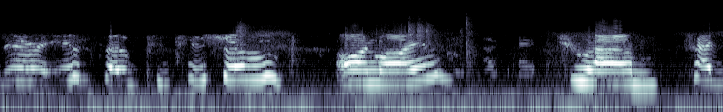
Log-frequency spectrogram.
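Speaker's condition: Cerebral palsy, mild

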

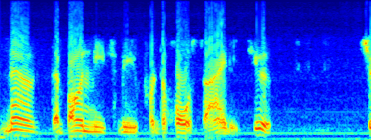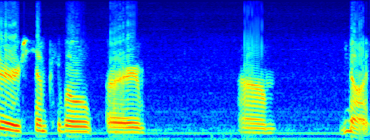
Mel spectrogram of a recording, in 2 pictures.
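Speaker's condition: Cerebral palsy; declined voice surgery due to risk of losing speech

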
